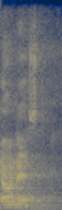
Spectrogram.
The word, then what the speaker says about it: honest: অ্যান্ড is used before consonant, and ব্যবহার হয় কনসোনেন্টের পর ই, the first H of word is silent, an hour, an honest, an honorable.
